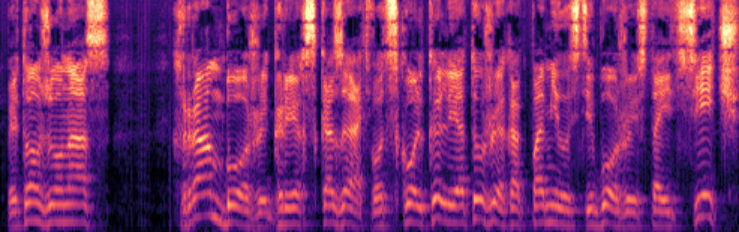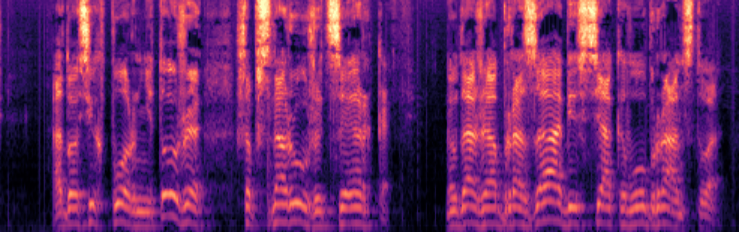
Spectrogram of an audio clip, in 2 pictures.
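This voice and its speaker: An actor playing a wily Cossack chieftain who addresses his warriors with measured, folksy, feigned humility in an audio drama. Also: a little high, natural voice. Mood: sly, humble. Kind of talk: theatrical audio drama oratory.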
